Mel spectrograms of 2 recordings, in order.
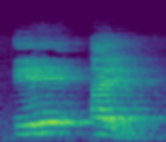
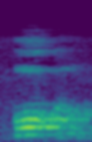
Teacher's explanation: ए आई कंठ तालु के सहयोग से, ओ औ कंठ और ओष्ठ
